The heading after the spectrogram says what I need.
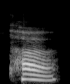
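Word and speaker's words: ث: Tha.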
